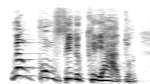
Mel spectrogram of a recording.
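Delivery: ordinary delivery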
